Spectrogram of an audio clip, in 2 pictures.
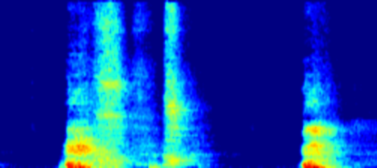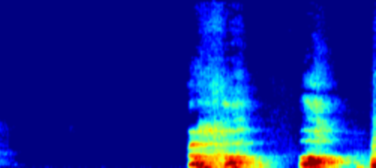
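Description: A man breathing out hard and gasping between reps of a dumbbell shoulder press pushed to failure, about six forceful breaths with a silent pause in the middle, coming faster near the end.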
